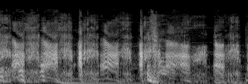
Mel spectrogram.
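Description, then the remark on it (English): A grizzly bear grunting: a run of rough, throaty groans and grunts in several loud bursts with brief gaps, pitch sliding up and down, and no talking. “Right now, we believe it's a grizzly grunt, but we don't quite know what is happening with”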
